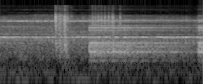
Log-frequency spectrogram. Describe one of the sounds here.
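Loud crackling static hisses.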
